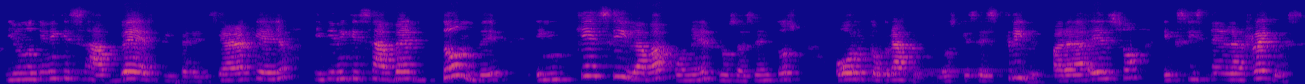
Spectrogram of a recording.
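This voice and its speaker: Woman teacher, higher voice, lecturing patiently; echoey, distant, lo-fi recording. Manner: explanatory, asks "¿no?" and "¿sí?" often. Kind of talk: online class lecture. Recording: echoey, distant, dull lo-fi sound.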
